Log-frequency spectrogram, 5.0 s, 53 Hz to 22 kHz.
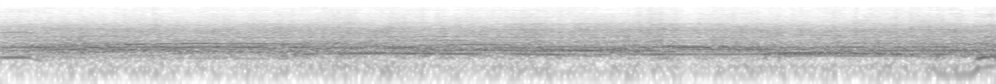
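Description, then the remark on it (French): Members of the French National Assembly boo and shout at the Prime Minister inside the chamber after she invokes Article 49.3 for the pension reform, a dense, loud roar of many voices with no pauses for the whole stretch. “Depuis quand n'avons-nous pas vécu une journée politique comme celle-ci La première ministre huée, défiée par la Marseillaise à l'intérieur de l'hémicycle”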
